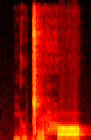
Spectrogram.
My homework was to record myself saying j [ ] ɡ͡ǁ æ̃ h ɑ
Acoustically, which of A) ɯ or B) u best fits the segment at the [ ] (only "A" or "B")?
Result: A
